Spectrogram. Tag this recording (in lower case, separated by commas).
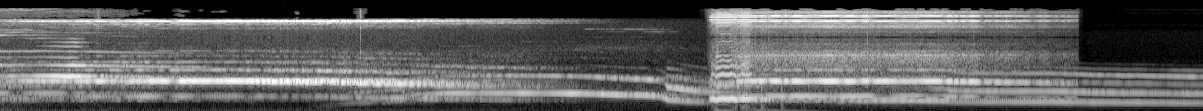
canids, animal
